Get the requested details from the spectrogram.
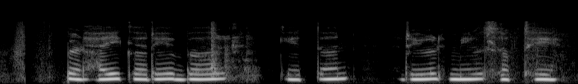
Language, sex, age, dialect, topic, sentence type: Chhattisgarhi, female, 18-24, Northern/Bhandar, banking, question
